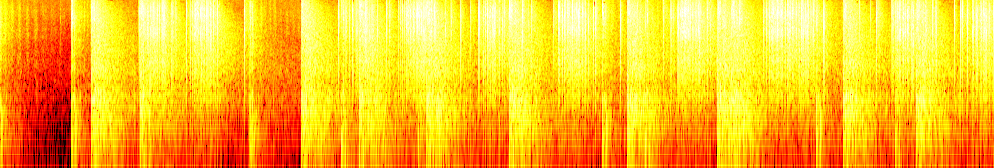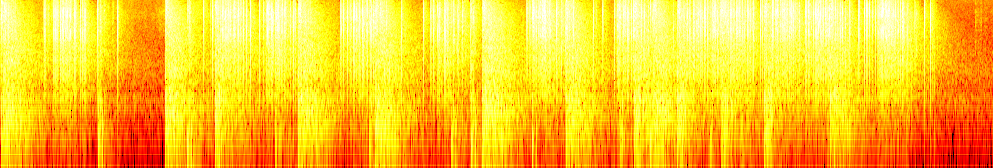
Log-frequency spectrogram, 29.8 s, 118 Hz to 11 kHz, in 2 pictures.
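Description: A 25-shot, 0.75-inch consumer fireworks cake firing. The first shot goes off about a second in, then launches and bursts follow in quick, overlapping succession with a dense crackle, and the volley fades out near the end.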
